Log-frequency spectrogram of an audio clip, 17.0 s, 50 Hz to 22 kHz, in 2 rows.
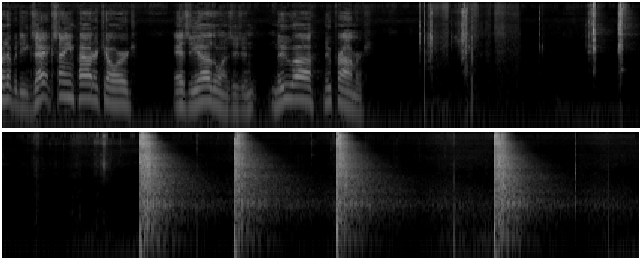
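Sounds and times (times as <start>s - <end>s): pistol shots with echo: 10.4s - 14.0s, 15.0s - 16.5s.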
